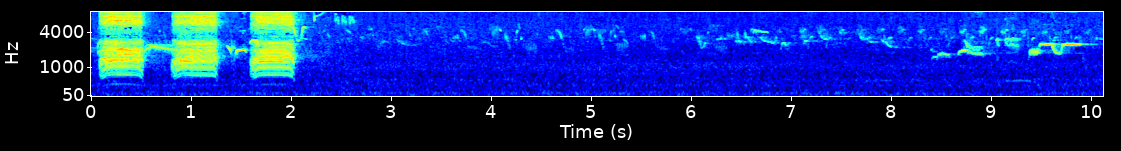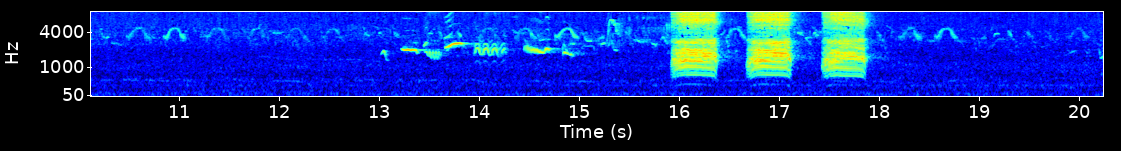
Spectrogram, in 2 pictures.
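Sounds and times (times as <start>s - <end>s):
bird giving loud harsh crow-like caws: 0.1s - 2.2s, 15.9s - 18.0s.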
